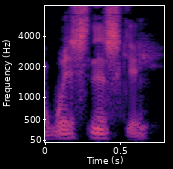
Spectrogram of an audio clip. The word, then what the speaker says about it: Wisniewski: for a long time I was pronouncing it as if it was w-e-s and it's not it's w-i-s which of course is whis and then Ness and then key what is this key yeah um first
